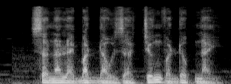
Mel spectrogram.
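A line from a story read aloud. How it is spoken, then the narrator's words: Muttering man. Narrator (Vietnamese): ông lẩm bẩm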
